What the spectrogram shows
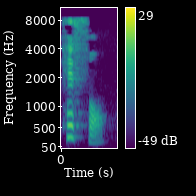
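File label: "piffle", English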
